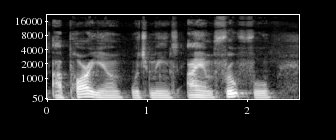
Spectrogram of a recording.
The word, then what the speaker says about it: Ephraim: Then you have the northern kingdom with the head being Ephraim. And how to say it in the Hebrew, it's Aparyam, which means I am fruitful.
